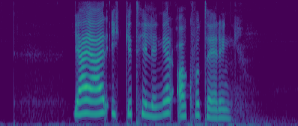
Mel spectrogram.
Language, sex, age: Norwegian, female, 21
